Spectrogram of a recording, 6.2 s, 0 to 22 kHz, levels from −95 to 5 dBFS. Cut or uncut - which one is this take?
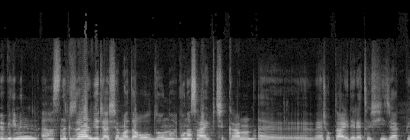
cut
